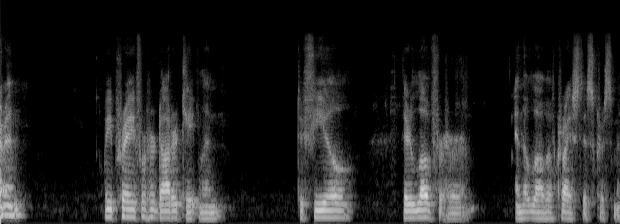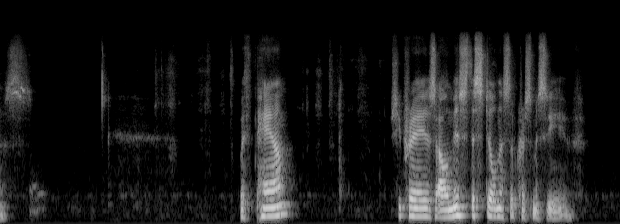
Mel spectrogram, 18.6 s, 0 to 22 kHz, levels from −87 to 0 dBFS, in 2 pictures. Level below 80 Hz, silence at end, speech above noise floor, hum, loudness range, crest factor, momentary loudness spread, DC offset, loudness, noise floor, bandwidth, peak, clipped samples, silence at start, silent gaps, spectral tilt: -68 dBFS; 0.75 s; 51 dB; none; 11 LU; 22 dB; 17 LU; under 0.1%; -24 LUFS; -75 dBFS; 12 kHz; -6 dBFS; under 0.1%; 0 s; none; -5.5 dB/octave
